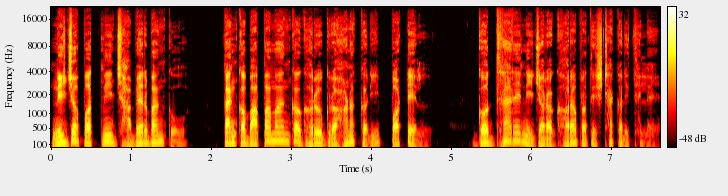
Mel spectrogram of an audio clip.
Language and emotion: Odia, neutral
